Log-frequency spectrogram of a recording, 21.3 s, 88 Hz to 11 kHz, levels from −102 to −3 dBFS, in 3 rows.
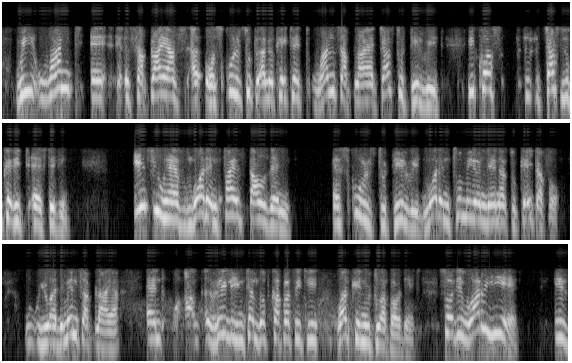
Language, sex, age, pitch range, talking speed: English, male, 50-69, 190-260 Hz, 180 wpm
